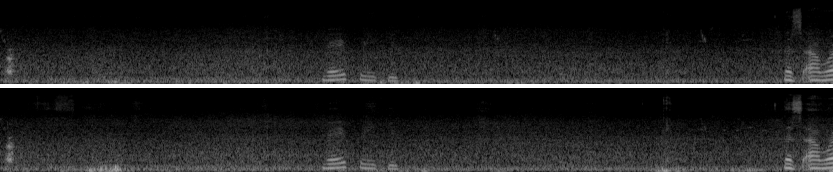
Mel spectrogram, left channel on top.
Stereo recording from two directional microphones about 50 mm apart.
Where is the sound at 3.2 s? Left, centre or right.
Left.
